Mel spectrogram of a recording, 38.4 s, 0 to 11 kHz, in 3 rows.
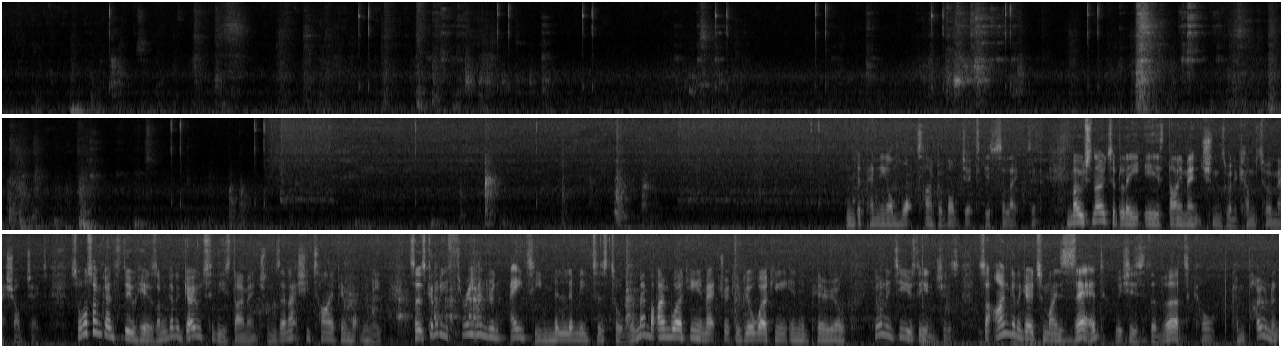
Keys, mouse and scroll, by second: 30.0 click, 36.0 click.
